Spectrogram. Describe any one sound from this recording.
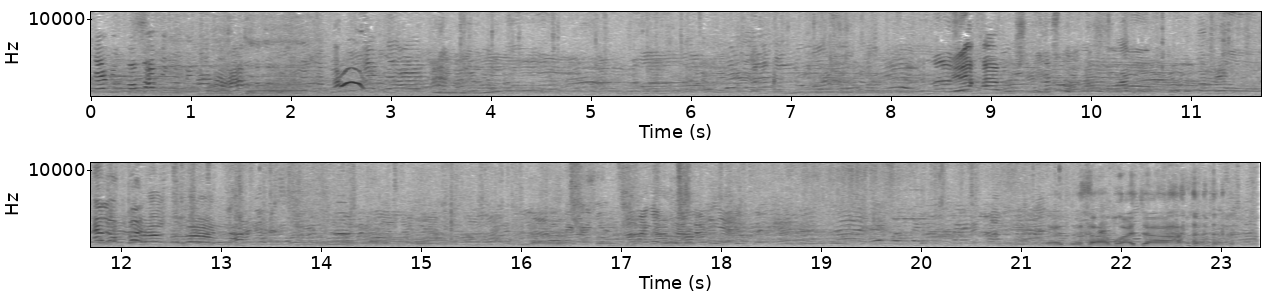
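A large crowd of children and adults chatters outdoors.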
